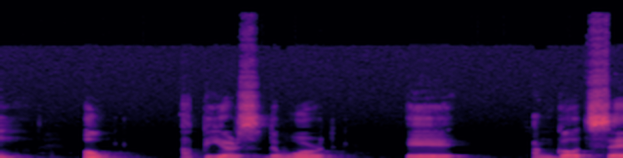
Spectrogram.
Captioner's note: in Hebrew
